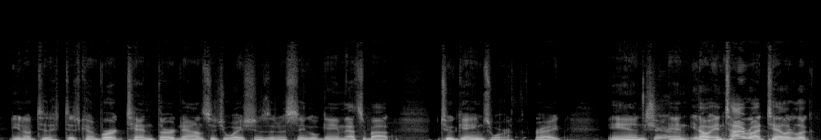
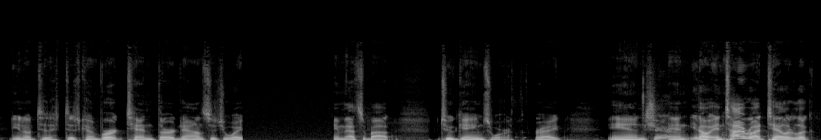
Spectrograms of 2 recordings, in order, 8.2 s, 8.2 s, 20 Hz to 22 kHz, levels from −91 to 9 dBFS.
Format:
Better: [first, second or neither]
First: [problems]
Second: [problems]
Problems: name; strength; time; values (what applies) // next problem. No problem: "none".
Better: first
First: none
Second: audio cutting out; at 2.5 s for 1 s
